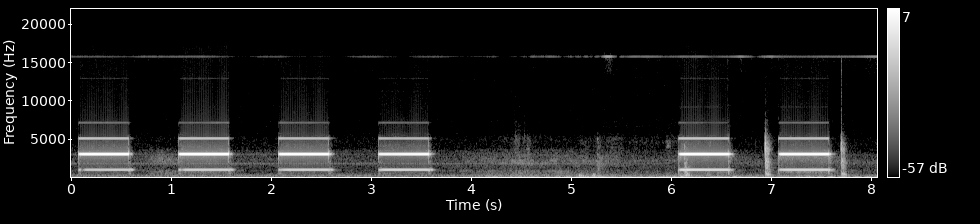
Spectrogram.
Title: WP 20150111 002 Broken Computer Makes Beeping Noise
